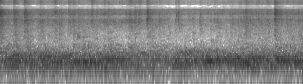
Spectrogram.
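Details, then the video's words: Brief stretch of Kolkata pigeons giving soft, rolling, low-pitched coos that overlap into a constant murmur. "kolkata pigeon"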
